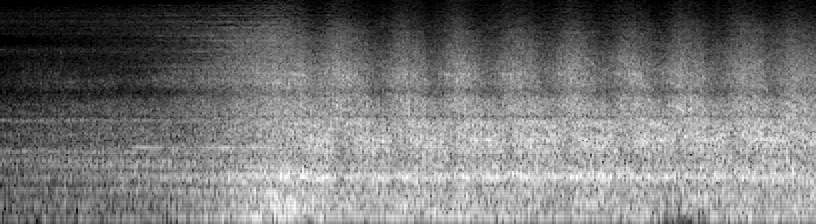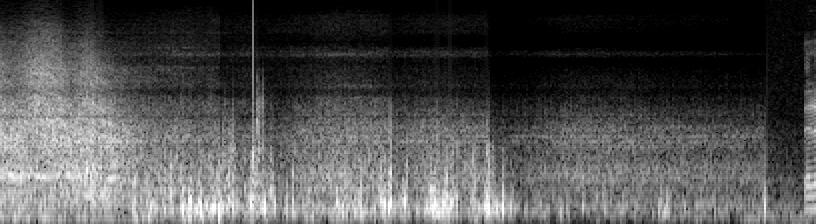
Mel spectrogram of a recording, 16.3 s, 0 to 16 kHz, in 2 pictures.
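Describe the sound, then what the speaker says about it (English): Virgin Class 390 Pendolino, unit 390124, on the Birmingham New Street to Glasgow Central service, passing Carluke: a loud, sustained rushing roar with wind buffeting the microphone, then an abrupt drop to quieter rumbles and clatter as it clears. "this is 1S39, the 1053 Virgin train service to Glasgow Central from Birmingham New Street"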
